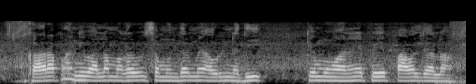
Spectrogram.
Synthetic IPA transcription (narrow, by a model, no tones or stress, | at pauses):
ɡaːɾapaːniʋaːlãmɐɡəɾbsəmʊ̃nd̪əɾmẽɔːɾinɐd̪i | kemʊaːnepepaːʋəld͡ʒaːlãː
